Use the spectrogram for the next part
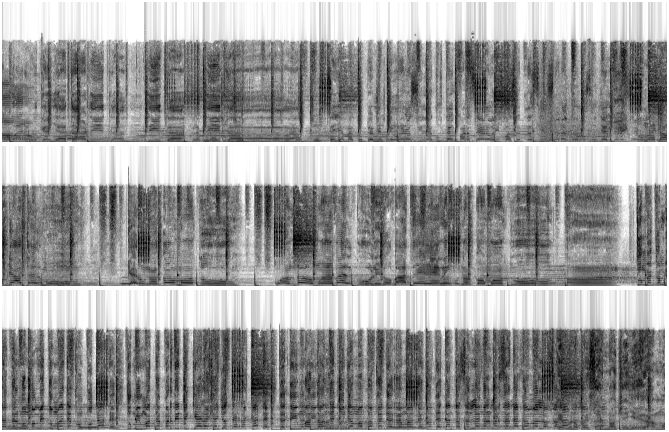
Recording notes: SET LIVE RECORDED AT EL SOCIAL KITCHEN GASTRO BAR. SUPER BOWL 2024 SUMMDAY FUNDAY SET.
